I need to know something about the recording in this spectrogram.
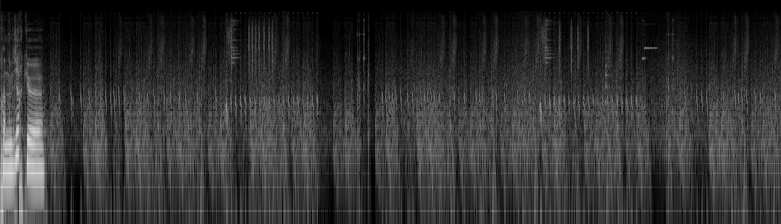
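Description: Game music plays steadily with light chimes.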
